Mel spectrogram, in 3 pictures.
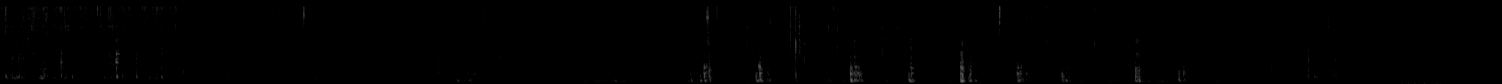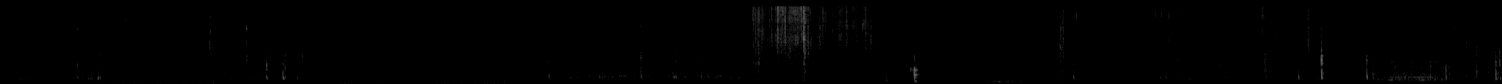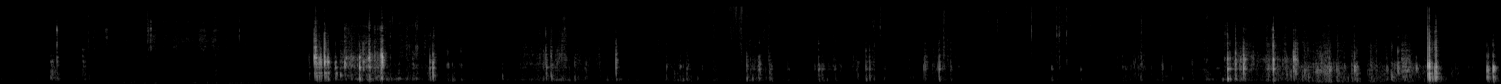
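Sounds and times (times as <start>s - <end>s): tissue paper rustling and crinkling: 22.6s - 23.8s.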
